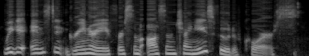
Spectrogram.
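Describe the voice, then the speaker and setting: Woman, animated intonation, close dry sound, playful dialogue reading, teasing, giggly. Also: mid-range voice, normal speed, dry recording. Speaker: gaming video co-host. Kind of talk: playful acted reading of visual novel dialogue.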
